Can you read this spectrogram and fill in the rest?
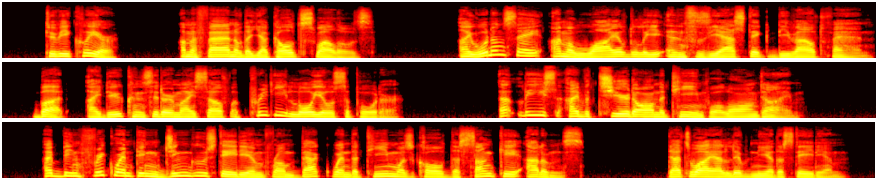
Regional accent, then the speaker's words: Ashiya, Hyogo, Japan; moved away as an adult; also born or lived in Kyoto / Shukugawa; I was born in Kyoto, but we soon moved to the Kansai Kobe area, where I lived till I was 18, first in Shukugawa and then in Ashiya.

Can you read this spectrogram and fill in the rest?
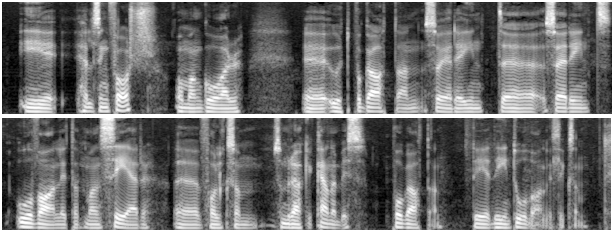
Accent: Åland Islands; moved away as an adult; now in Stockholm, Sweden; hemma på Åland

